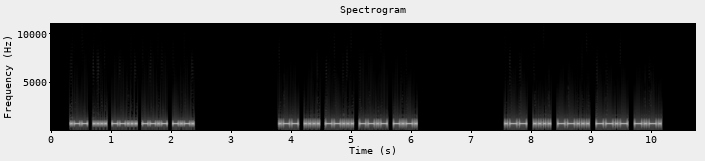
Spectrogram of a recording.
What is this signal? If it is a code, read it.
Morse code, heard as a keyed tone, about 34 wpm, 700 Hz. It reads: WH7QC WH7QC WH7QC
